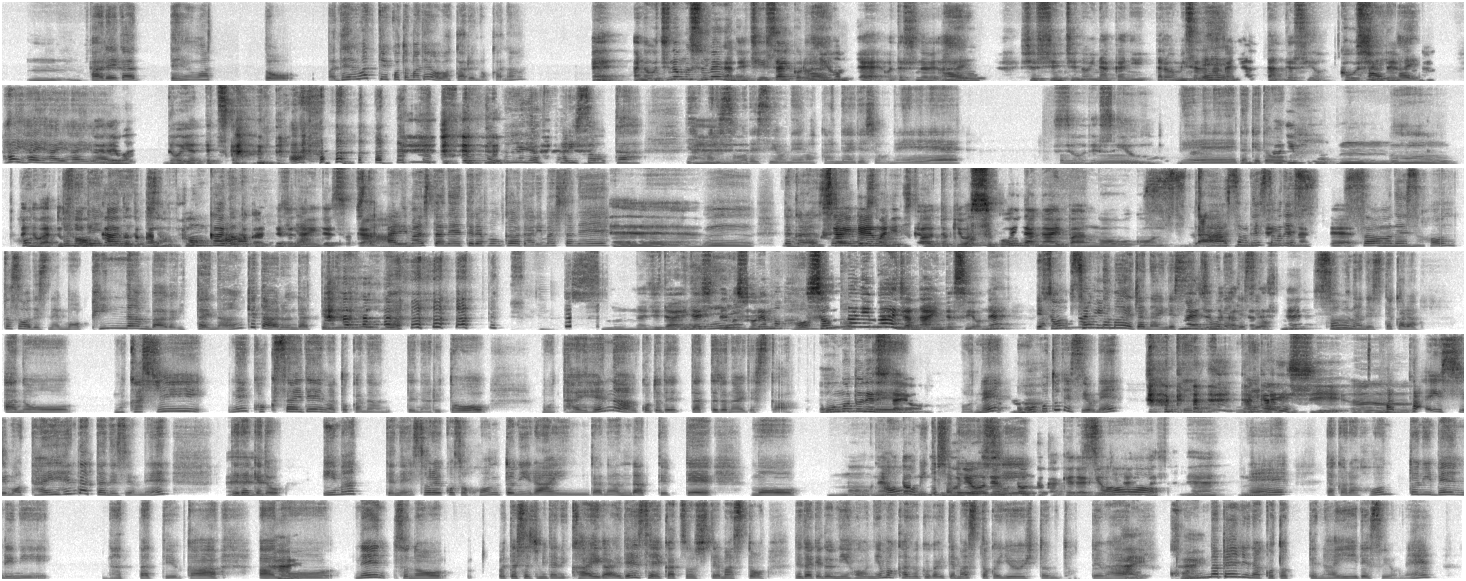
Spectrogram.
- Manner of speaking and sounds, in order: distorted speech; laugh; laughing while speaking: "使うんだって"; laugh; static; in English: "フォンカード"; in English: "フォンカード"; laugh; laugh; laughing while speaking: "高い、高いし、うん"
- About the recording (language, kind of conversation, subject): Japanese, unstructured, テクノロジーの進化によって、あなたの生活はどのように変わりましたか？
